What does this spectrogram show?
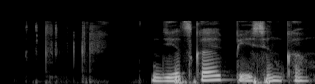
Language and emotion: Russian, neutral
